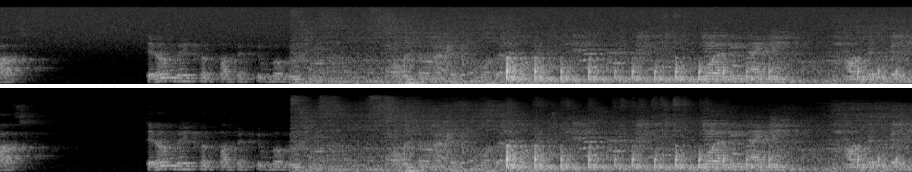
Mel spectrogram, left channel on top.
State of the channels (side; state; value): left; noise; hiss, 16 dB below the sound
